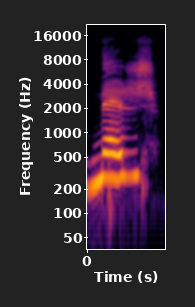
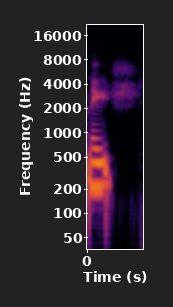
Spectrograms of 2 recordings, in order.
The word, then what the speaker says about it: Neige: from the new soleil in asia it's actually pronounced soleil mesh mesh not nage collection so if you are interested in checking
